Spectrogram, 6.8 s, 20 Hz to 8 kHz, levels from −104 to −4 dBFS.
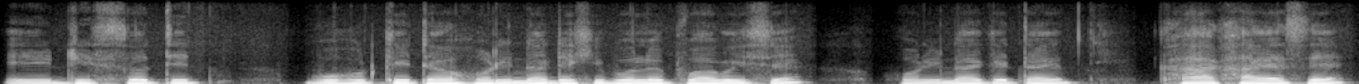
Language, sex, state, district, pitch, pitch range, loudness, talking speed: Assamese, male, Assam, Kamrup Metropolitan, 150 Hz, 145-155 Hz, -13 LUFS, 95 wpm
